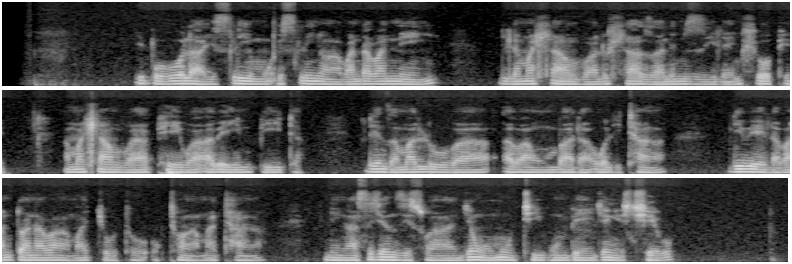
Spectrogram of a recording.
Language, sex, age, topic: North Ndebele, male, 50+, health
